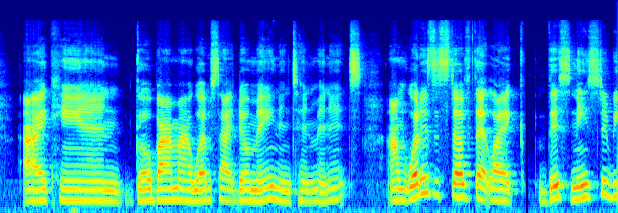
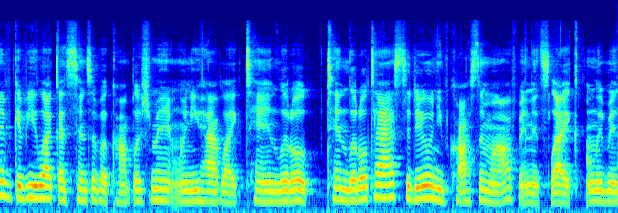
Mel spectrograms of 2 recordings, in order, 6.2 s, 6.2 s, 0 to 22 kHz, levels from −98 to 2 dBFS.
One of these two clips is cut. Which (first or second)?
first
